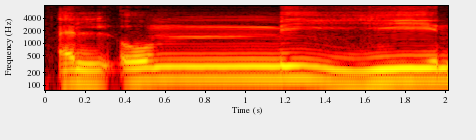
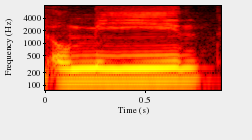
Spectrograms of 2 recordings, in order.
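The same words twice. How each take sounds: First: The doubled consonant is held fully. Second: The doubled consonant is shortened to one. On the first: The speaker calls it right. "يبقى لابد من بيان الايه؟" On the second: The speaker calls it wrong. "ما اقولش الأميين"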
